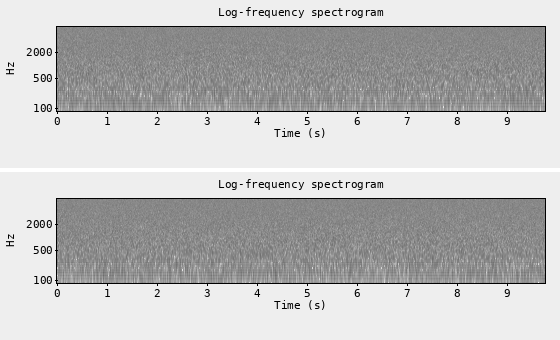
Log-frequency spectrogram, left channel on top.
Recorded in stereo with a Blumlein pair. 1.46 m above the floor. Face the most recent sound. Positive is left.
No sound to turn to.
